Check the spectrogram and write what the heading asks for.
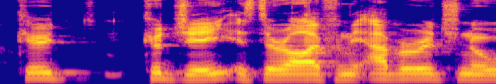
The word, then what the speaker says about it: Coogee: I got out of there and came back to the Cooge. Just on the Cooge, right? I'm intrigued what you all think. So Coogee, I'm being told, is always pronounced Coogee. Yeah, it's Coogee.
